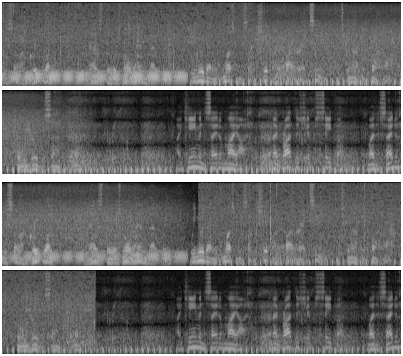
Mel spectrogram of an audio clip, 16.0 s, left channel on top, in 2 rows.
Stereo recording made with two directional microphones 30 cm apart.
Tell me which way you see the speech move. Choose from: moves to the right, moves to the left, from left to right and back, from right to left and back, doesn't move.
moves to the left.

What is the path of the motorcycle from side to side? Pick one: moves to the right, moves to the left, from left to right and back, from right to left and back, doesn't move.
doesn't move.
